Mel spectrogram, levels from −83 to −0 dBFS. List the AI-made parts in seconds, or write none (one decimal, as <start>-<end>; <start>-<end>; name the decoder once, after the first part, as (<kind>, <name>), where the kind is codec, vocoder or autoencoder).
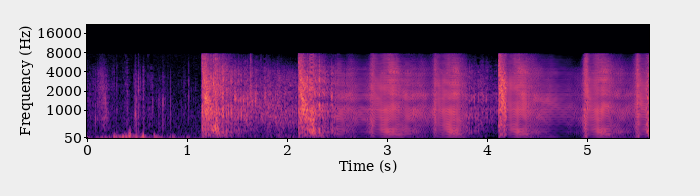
2.5-3.8 (vocoder, Vocos); 4.2-5.6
